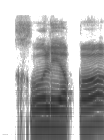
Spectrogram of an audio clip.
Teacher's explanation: istilla ya maka naikkan pangkal lidahnya khoi khu ya khuliqo ya lamnya tipis qofnya juga tebal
